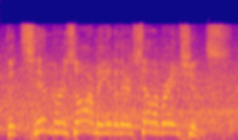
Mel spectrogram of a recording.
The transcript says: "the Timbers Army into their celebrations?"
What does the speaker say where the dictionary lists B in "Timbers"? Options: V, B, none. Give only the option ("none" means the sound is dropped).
B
